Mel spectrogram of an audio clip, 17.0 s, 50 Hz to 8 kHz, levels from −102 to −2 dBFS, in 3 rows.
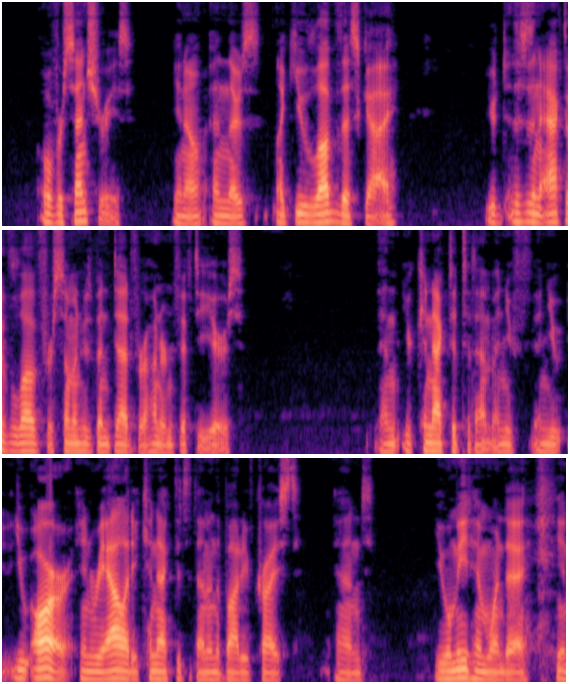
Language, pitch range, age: English, 95-110 Hz, 20-39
